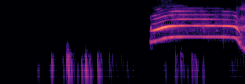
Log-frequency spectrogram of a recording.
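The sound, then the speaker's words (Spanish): A cat lets out one loud, drawn-out meow, its pitch holding steady before dipping at the end, after a few soft, low muffled thumps. “Y el gato, y el gato.”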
